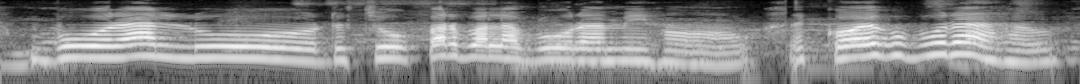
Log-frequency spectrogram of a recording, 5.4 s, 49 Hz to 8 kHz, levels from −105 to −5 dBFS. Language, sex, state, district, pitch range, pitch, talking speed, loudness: Bajjika, female, Bihar, Vaishali, 205-245 Hz, 220 Hz, 110 wpm, -16 LUFS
